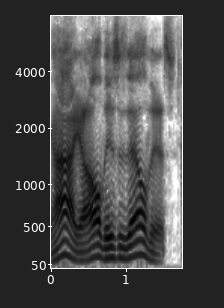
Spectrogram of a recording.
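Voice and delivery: loud folksy Southern greeting, lightly put on; Colonel Tom Parker. Imitating the colonel's old video in a loud Southern voice. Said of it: "he sounds like Austin Butler".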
